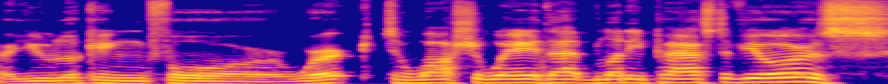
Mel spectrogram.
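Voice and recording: A man puts on a gruff character voice with lively intonation in a very clean recording with a silent background.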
